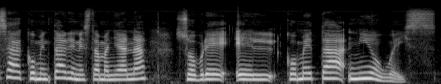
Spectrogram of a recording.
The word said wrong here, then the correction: Neowise: si lo estoy pronunciando bien, si no, tú corrígeme por favor, ¿de qué se trata? – Sí, bueno, estas palabras así extrañas es válido pronunciarlas como podamos. Okay. pues sí, yo les quiero hablar de Neowise, eh, que está captando nuestra atención desde hace ya varias semanas.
